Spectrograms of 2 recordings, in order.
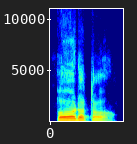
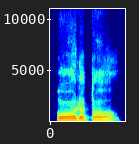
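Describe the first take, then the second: No difference in how they are said.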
